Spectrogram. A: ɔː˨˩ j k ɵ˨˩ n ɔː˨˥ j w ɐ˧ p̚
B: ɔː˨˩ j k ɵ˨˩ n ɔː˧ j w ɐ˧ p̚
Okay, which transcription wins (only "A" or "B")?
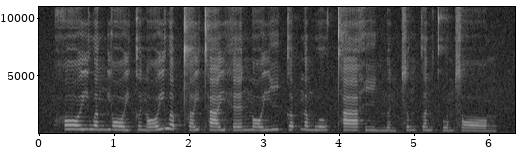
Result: A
